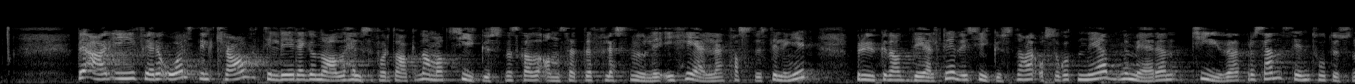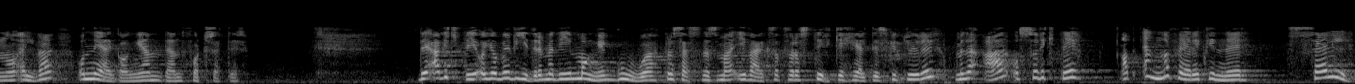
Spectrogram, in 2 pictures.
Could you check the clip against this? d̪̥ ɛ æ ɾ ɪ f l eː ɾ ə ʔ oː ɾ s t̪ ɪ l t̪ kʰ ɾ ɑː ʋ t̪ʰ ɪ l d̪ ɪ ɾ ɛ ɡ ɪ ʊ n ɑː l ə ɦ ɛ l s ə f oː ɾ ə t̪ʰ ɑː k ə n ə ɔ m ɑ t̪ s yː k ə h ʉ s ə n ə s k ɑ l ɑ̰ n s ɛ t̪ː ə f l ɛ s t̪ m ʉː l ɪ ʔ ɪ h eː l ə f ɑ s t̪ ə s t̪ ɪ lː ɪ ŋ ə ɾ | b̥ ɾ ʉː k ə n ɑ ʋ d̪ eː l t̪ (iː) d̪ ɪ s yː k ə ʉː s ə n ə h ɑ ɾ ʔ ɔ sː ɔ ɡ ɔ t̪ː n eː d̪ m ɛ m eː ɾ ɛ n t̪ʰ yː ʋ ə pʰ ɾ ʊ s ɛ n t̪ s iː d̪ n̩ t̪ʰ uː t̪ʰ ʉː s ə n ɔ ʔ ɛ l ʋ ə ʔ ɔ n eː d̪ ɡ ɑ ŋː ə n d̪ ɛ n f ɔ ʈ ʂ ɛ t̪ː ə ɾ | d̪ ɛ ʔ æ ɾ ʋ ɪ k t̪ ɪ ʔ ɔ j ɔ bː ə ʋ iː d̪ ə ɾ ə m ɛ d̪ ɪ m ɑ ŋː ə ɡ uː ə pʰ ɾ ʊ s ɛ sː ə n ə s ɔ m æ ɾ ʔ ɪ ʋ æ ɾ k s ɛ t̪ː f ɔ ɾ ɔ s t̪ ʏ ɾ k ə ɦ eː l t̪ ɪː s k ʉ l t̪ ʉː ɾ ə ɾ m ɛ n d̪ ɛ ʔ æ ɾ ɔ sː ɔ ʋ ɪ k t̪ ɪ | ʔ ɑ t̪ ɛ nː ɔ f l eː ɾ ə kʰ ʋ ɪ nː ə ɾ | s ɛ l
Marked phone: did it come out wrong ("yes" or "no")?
no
